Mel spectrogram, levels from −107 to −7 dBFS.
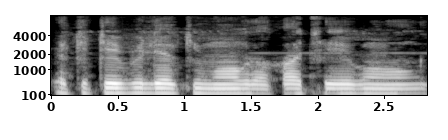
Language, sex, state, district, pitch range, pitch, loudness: Bengali, male, West Bengal, Malda, 130-140 Hz, 135 Hz, -19 LUFS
